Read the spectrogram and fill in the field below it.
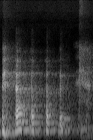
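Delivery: high wheezing cackle imitating Eddie Murphy; hammed-up signature comedian laugh. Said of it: "laugh like Eddie Murphy too".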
